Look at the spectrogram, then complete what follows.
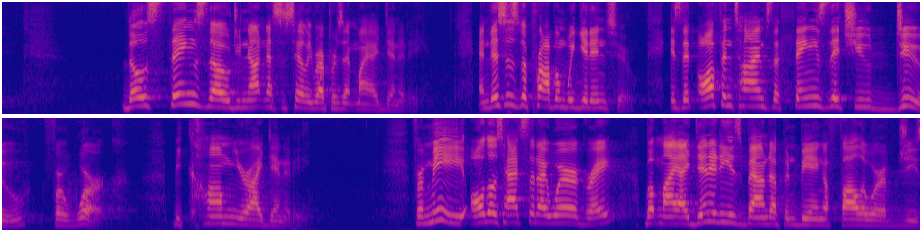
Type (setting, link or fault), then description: setting, large echoing room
